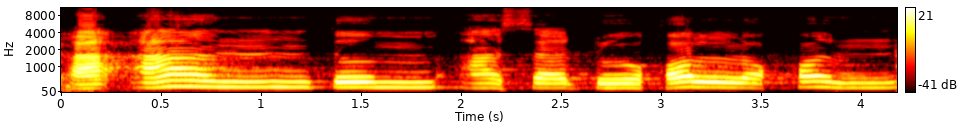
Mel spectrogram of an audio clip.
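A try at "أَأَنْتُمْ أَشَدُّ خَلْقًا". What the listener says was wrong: Asadnya mboten pareng ngoten. Asadu kecepetan ditekan dulu, dihentakkan dulu. Asyaddu khalqan, asyaddu khalqan.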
